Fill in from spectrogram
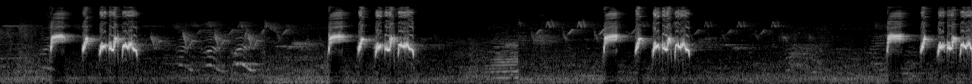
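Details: Caged red-whiskered bulbul in Thailand repeating a southern master-style phrase to stimulate other caged birds and teach young birds: loud whistled phrases about every three seconds, with softer chattering and twittering notes between them.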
